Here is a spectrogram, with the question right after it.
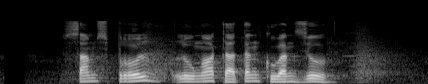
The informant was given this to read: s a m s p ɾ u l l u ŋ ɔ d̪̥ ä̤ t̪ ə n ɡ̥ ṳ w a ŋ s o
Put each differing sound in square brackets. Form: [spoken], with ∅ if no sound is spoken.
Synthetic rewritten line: s a m s p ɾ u l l u ŋ ɔ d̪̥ ä̤ t̪ ə [ŋ] ɡ̥ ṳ w a ŋ [z] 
